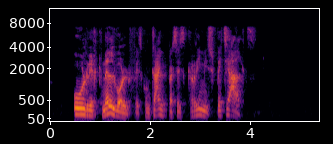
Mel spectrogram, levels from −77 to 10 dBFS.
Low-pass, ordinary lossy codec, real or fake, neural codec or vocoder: 7.2 kHz; MP3, 48 kbps; real; none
